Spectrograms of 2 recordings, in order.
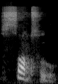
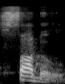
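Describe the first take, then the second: First: The middle consonant is a clear t sound. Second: The middle consonant sounds like a soft d. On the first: "ব্রিটিশে সাটল" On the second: "আমেরিকানে পি হয়ে যায় ডি"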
